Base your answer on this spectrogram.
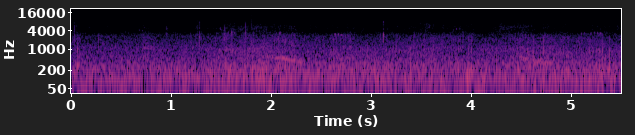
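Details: An affectionate domestic cat purring in a steady, continuous low rumble that holds unbroken for the whole stretch, with a few faint clicks over the top.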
